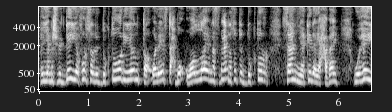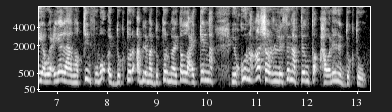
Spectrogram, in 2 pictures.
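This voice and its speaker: Racing through her lines, this Egyptian-accented social media commentator mocks trending videos in a high, husky voice with a dark, mellow tone. She scolds relentlessly and repeats herself heavily to land every jab. The pace stays quick throughout her sarcastic takes.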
